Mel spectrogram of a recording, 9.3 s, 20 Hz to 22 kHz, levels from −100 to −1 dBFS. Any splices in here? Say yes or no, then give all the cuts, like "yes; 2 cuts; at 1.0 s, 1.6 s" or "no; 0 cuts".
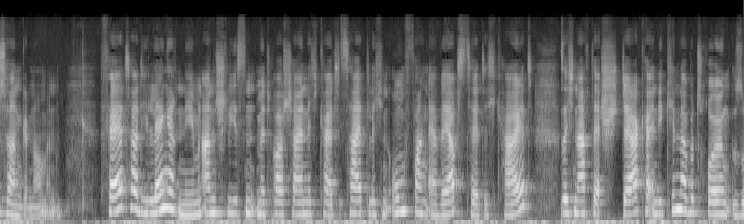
yes; 7 cuts; at 2.2 s, 2.5 s, 3.4 s, 4.2 s, 5.4 s, 7.0 s, 7.5 s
